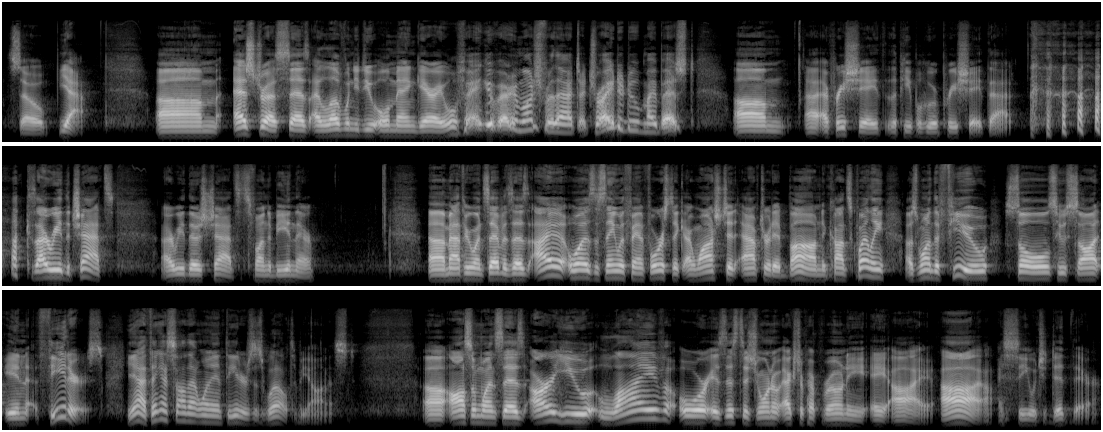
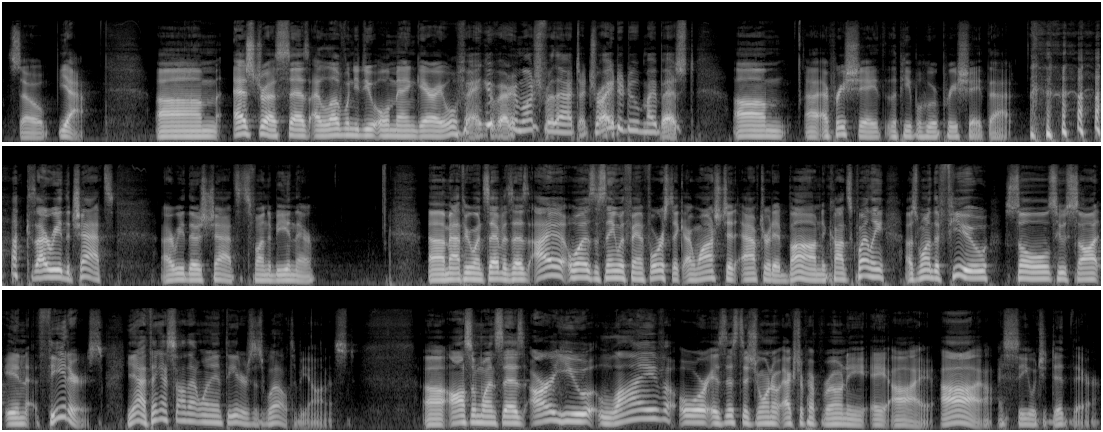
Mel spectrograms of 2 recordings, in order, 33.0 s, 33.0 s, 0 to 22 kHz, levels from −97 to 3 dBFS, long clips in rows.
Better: second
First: thin; very; fading below 400 Hz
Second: none

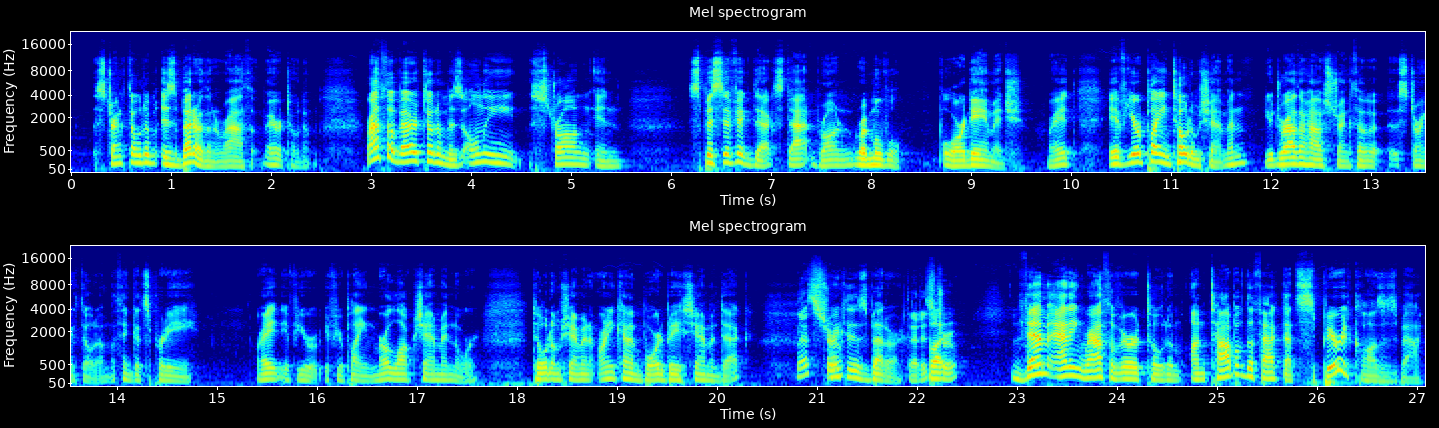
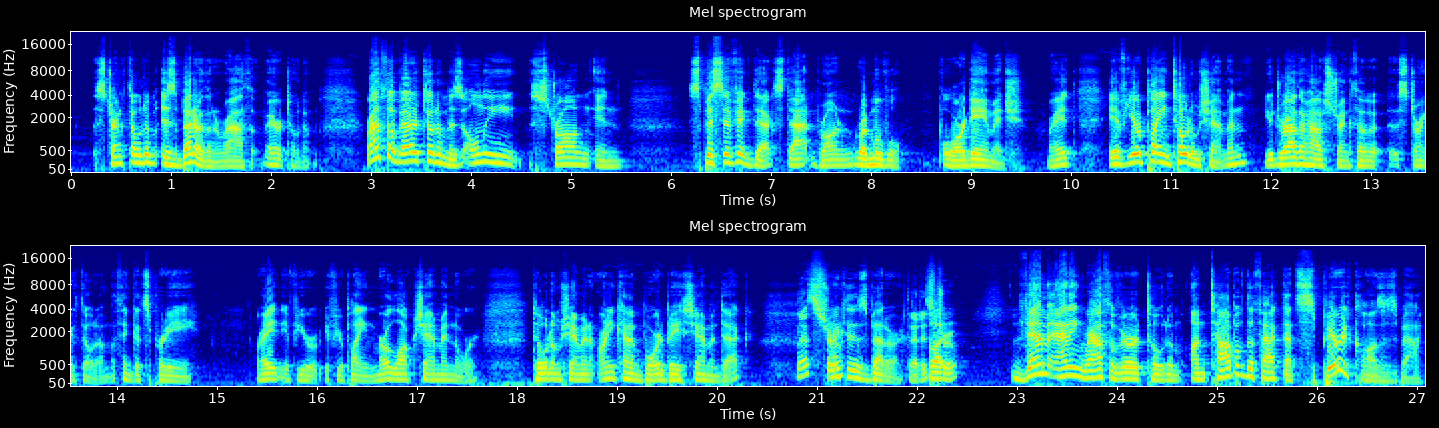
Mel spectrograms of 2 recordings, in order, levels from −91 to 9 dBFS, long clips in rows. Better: first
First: none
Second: distortion; slight; 10 dB below the speech

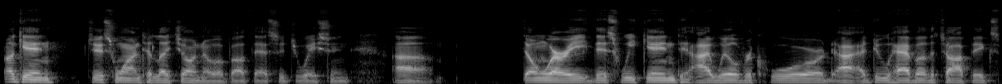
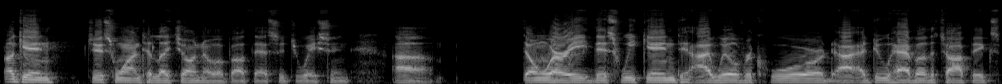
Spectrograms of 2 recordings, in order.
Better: first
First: none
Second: distortion; slight; 10 dB below the speech

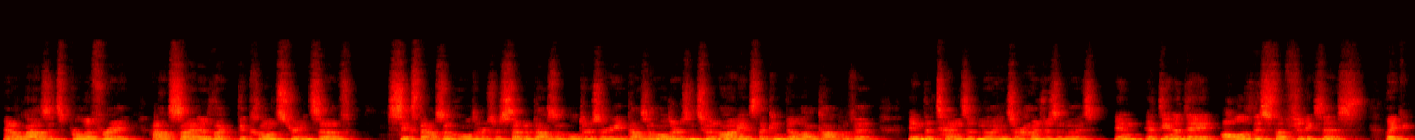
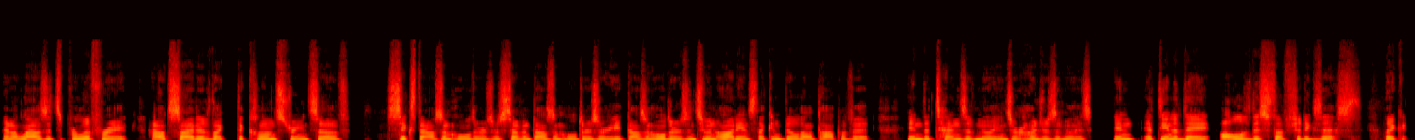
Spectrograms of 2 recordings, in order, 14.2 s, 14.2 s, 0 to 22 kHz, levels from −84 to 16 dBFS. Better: second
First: off-mic speech; far // room echo; slight; dies away in 0.4 s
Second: none

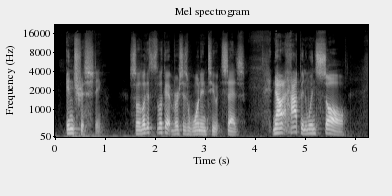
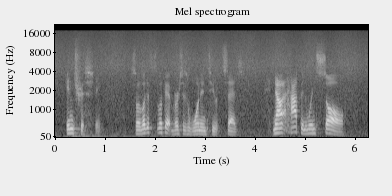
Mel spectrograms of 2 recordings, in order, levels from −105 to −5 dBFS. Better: first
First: none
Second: hiss; noticeable; throughout; 10 dB below the speech

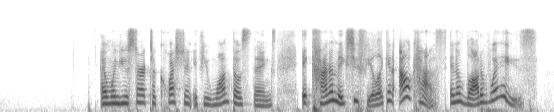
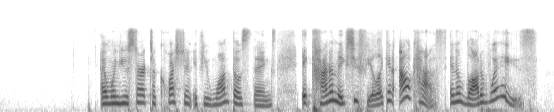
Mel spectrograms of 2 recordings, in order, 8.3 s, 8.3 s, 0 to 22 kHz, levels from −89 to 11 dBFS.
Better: neither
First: garbled, watery; badly; nothing above 8 kHz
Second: garbled, watery; badly; nothing above 8 kHz

